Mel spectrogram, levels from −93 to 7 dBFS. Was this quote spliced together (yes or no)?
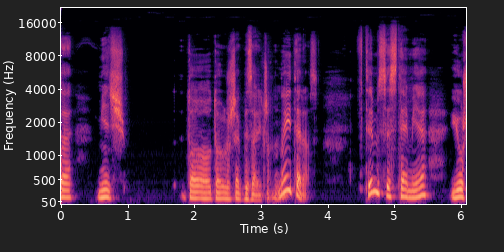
no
